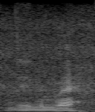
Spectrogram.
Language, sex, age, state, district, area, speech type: Urdu, male, 45-60, Uttar Pradesh, Muzaffarnagar, urban, spontaneous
